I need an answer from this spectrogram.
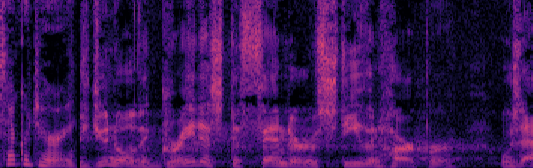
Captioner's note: speaking French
